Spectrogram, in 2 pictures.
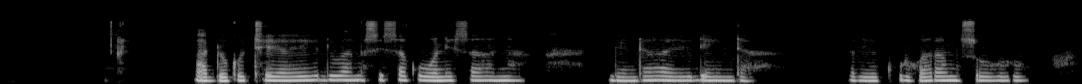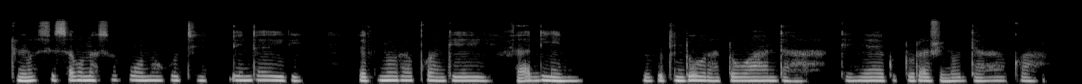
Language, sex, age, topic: Ndau, male, 50+, health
